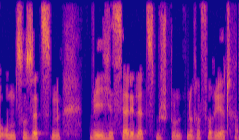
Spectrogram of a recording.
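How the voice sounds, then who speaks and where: Against a quiet background, a man with fairly high pitch and a dark, mellow tone is heard in a dry, close sound with no echo. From Germany, Kaiserslautern (Palatinate). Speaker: paramedic and researcher. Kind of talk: casual chat. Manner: halting.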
